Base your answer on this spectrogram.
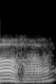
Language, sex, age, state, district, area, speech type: Sindhi, male, 60+, Rajasthan, Ajmer, urban, conversation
